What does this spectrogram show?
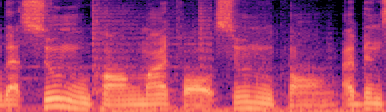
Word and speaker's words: Sun Wukong: He's let me know I've been saying the name wrong. So sometimes the westerner come out at me and say son Wukong still but I mean Sunun Wukong.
